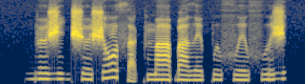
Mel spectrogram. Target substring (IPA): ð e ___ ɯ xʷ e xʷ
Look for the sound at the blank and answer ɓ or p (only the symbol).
p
